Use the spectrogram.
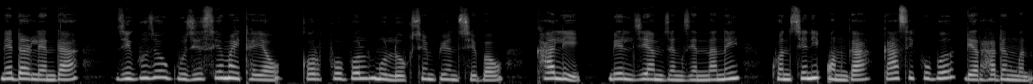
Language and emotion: Bodo, neutral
